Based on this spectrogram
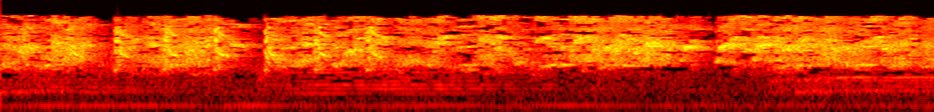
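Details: Lovebird from Samarinda, Indonesia, kept for song contests, chattering at high pitch in fast, rasping trills that run almost without pause, with one brief break just before the first second.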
